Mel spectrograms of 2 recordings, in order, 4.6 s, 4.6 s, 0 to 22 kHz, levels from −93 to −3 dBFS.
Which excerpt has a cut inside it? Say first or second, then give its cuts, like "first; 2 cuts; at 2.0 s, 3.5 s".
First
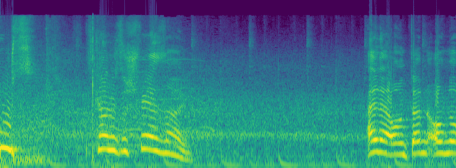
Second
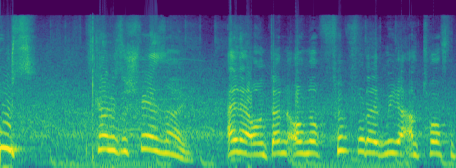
second; 1 cut; at 2.0 s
